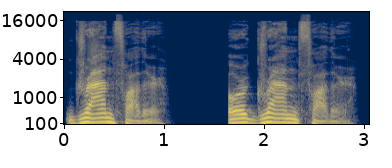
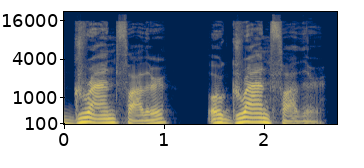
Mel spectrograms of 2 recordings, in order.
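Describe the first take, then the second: The two takes are said the same way.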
